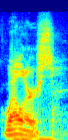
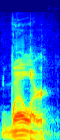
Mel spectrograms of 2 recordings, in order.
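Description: First: The name ends with an added s sound. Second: The name ends without an s sound. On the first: The speaker calls it wrong. "People like to pronounce it otherwise" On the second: The speaker calls it right. "there's no S, and it's not possessive either. It's just Weller"

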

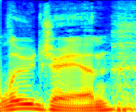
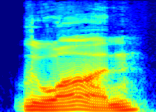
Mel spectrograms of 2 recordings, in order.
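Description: First: The J is pronounced as a clear consonant. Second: The J is silent between the vowels. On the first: The speaker calls it wrong. "her name isn't Lou Jan" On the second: The speaker calls it right. "it has a silent J in it"

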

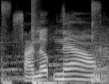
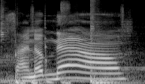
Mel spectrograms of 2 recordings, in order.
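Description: First: It is said flatly, with little energy. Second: It is said with more energy and excitement. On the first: The speaker calls it wrong. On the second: The speaker calls it right.

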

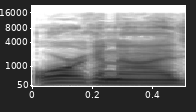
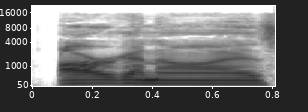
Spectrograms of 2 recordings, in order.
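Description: First: The first vowel sounds like 'or'. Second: The first vowel sounds like 'ar'. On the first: The speaker is not from St. Louis. "for organize" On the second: The speaker is from St. Louis. "organize for organize"

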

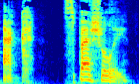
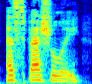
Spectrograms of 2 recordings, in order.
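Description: First: The word begins with an 'ek' sound. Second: The word begins with an 'es' sound. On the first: The speaker calls it wrong. "not ek, specially" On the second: The speaker calls it right. "the word is especially"

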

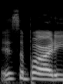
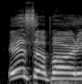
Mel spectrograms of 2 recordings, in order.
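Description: First: It is said flatly, with low energy. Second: It is said loudly, with high energy.

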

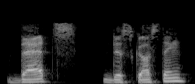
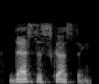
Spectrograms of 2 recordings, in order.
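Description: First: The phrase is said slowly and carefully. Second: The phrase is said quickly and runs together. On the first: The speaker calls it right. "I can say it if I go" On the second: The speaker calls it wrong. "But if I try to say it in a normal pace, like a normal human, it comes out"

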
